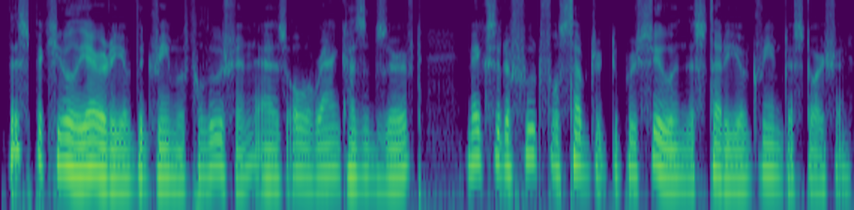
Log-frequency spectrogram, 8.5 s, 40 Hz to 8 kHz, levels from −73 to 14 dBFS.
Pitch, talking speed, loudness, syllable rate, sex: 105 Hz, 175 wpm, -18 LUFS, 5.1 syllables/s, male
